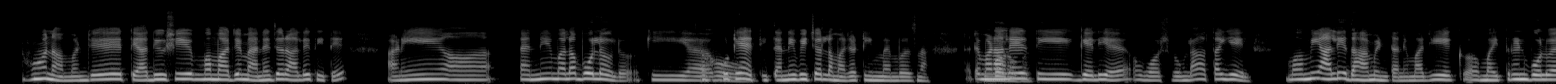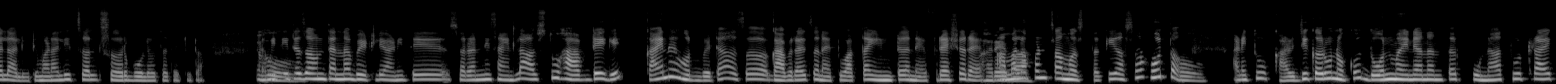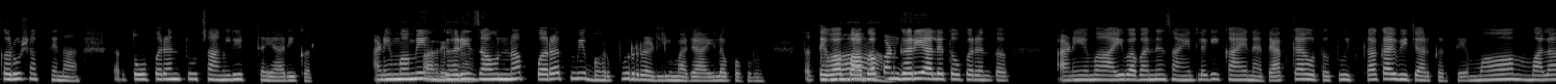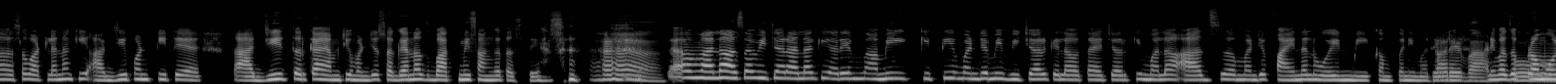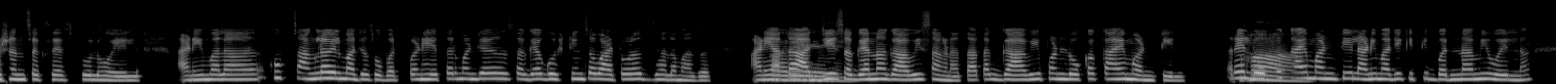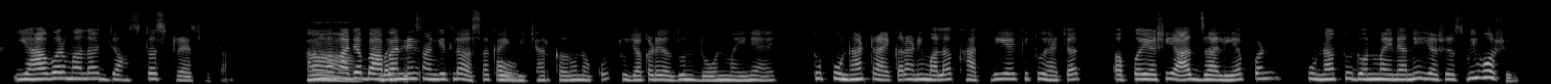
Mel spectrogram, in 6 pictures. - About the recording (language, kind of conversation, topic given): Marathi, podcast, कामातील अपयशांच्या अनुभवांनी तुमची स्वतःची ओळख कशी बदलली?
- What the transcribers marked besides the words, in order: in English: "मॅनेजर"; in English: "टीम मेंबर्सना"; in English: "वॉशरूमला"; in English: "हाफ डे"; trusting: "काही नाही होत बेटा, असं … करू शकते ना"; in Hindi: "बेटा"; in English: "इंटर्न"; in English: "फ्रेशर"; in English: "ट्राय"; laughing while speaking: "हां, हां"; laughing while speaking: "असं. तेव्हा मला"; in English: "फायनल"; in English: "प्रमोशन सक्सेसफुल"; afraid: "यावर मला जास्त स्ट्रेस होता"; in English: "स्ट्रेस"; in English: "ट्राय"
